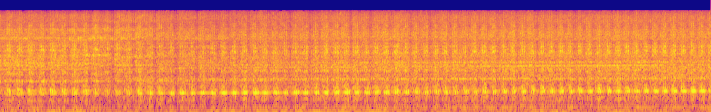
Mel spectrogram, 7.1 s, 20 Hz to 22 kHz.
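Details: Single-speed electric bike conversion with 20-tooth rear sprocket, after repositioning the tensioner to stop chain skipping under high load: motor whine rising under throttle over a steady chain whir, no clacking or skipping.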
